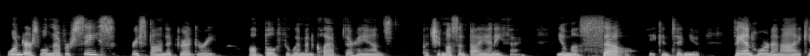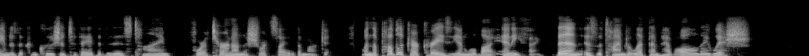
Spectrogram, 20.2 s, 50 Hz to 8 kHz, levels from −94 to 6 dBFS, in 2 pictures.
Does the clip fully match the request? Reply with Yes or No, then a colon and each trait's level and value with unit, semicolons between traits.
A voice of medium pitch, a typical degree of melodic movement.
Yes: medium, 170 Hz; average, 4.5 semitones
